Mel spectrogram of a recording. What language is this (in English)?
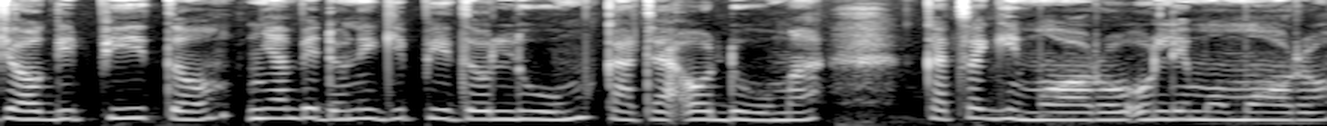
Luo (Kenya and Tanzania)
